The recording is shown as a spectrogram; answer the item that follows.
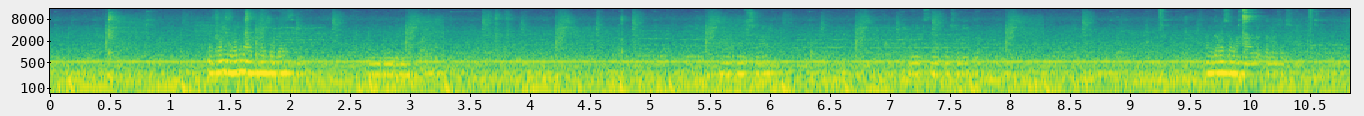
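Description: Metal spoon stirring in a ceramic bowl of coconut milk and cornstarch, with scattered light clicks against the bowl over a steady hum. A brief, louder voice sound comes about a second and a half in and again near the end.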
